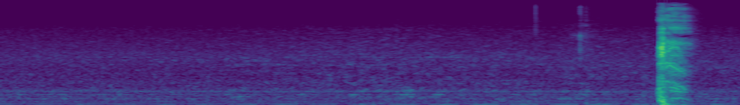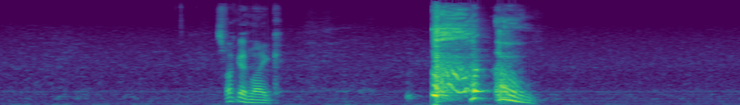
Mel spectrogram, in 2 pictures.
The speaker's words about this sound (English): like this cough kind of sucks, but it's nothing like the cough that I feel like I had the first time I had it. I think this cough is largely due to inhaling water from all of the congestion and discharge.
